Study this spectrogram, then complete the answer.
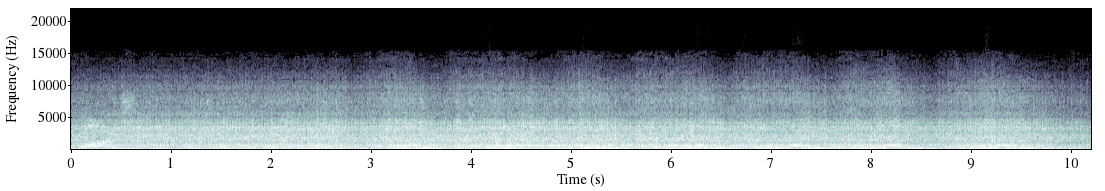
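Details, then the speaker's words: Scooter's first start after prep and oil change, fresh premium fuel, not revved hard: uneven sputtering catches, then a rough rising-and-falling run as fuel reaches the engine, which comes to life. "Alright, now that we have that going, it's running."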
